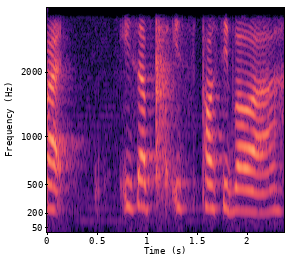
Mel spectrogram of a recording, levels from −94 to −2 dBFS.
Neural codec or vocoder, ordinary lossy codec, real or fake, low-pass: none; none; real; 3.6 kHz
